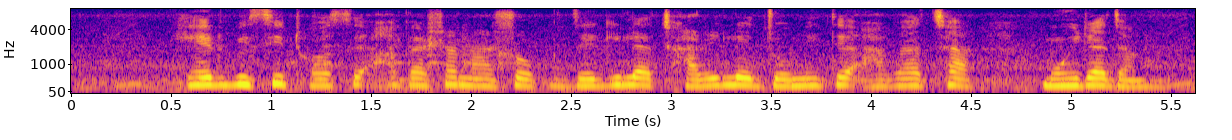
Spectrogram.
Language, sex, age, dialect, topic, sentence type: Bengali, female, 25-30, Rajbangshi, agriculture, statement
